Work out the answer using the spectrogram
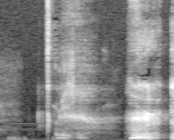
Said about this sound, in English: Okay. My coughing fit is over.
